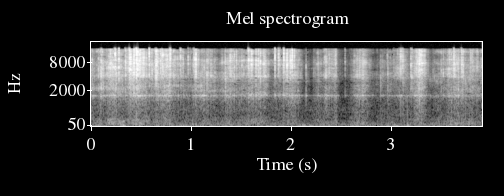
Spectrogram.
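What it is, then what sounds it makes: Toothpick jar shaken. A small clear plastic jar with a white cap, full of wooden toothpicks, is held in both hands and shaken and tilted. The toothpicks rattle inside in quick, uneven bursts of bright, high-pitched clicking and rustling, with a faint steady tone near 1.6 kHz underneath.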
